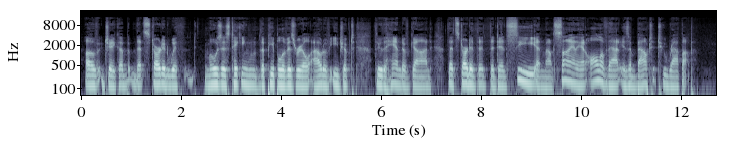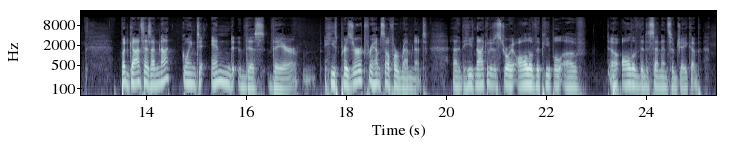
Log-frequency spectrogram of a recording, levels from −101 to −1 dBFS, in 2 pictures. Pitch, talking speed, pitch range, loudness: 130 Hz, 170 wpm, 120-140 Hz, -25 LUFS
